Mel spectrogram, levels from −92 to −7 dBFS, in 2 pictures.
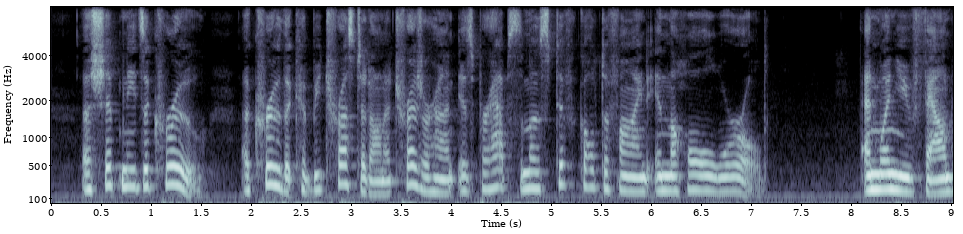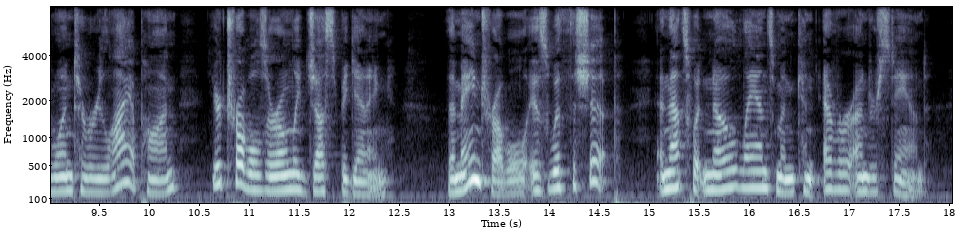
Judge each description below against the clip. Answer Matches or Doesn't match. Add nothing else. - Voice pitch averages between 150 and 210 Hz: Matches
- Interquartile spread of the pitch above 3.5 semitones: Matches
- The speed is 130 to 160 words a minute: Doesn't match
